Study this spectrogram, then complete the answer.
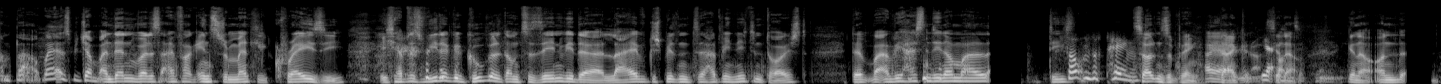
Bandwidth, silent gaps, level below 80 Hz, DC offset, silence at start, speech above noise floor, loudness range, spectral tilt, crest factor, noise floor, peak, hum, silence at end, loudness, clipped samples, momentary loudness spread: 16 kHz; none; -54 dBFS; under 0.1%; 0 s; 32 dB; 2 LU; -5.5 dB/octave; 18 dB; -51 dBFS; -2 dBFS; none; 0.05 s; -19 LUFS; under 0.1%; 8 LU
